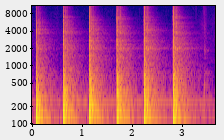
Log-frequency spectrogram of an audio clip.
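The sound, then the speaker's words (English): A hammer pounds a nail with six sharp, evenly spaced blows, each a loud ringing strike that fades quickly before the next. No voices are heard. “Hammers work great on nails, okay? That's what a hammer is created to do, is pound things, okay?”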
